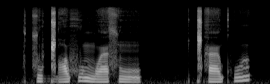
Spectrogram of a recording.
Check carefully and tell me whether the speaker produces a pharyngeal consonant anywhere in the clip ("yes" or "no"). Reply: no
